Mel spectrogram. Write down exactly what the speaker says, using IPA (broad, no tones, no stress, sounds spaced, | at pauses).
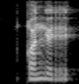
qʷ ə n ʏ r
